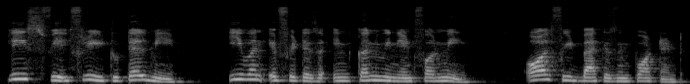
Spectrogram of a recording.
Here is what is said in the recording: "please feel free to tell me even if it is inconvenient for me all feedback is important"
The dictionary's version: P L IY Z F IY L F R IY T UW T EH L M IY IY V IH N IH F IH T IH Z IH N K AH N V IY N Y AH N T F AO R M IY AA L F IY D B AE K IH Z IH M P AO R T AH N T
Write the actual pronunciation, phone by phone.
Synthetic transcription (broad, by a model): P L IY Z F IY L F R IY T UW T EH L M IY IY V IH N IH F IH T IH Z IH N K AH N V IY N Y AH N T F AO R M IY AA L F IY D B AE K IH Z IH M P AO R T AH N T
